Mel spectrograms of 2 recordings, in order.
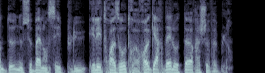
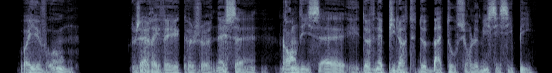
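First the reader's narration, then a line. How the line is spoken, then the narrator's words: Barely above a whisper. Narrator (French): poursuivit-il d'une voix pas plus forte qu'un murmure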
